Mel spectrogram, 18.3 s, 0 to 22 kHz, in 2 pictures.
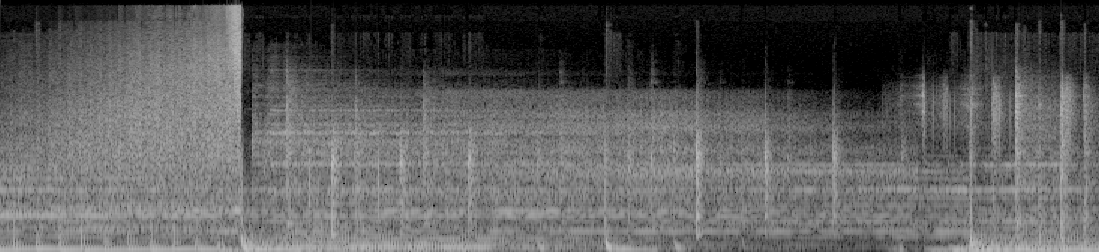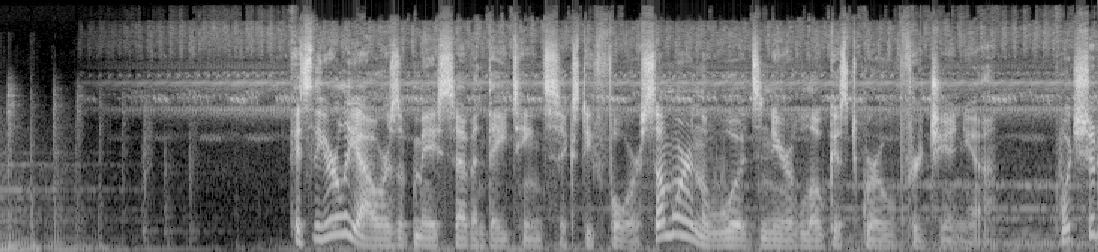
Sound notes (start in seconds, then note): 10.6 insects chirping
